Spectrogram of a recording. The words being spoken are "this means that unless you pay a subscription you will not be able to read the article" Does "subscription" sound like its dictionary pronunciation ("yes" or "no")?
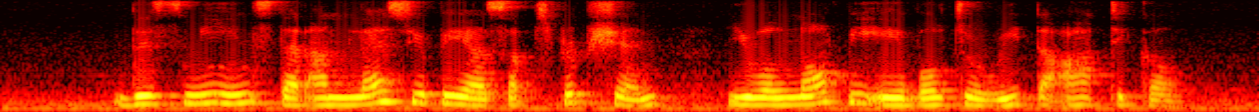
yes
